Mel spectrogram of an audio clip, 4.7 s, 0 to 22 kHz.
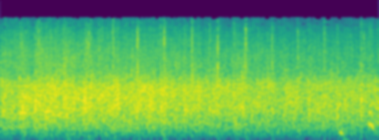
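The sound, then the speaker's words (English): Steady applause from a film audience welcoming a guest to the stage: many hands clap in a dense, continuous wash that holds at an even level for the whole stretch, with no talk over it. “Would you put your hands together, please, for a man who has 2 large ones of his own, Dr. Mark Kermode.”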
